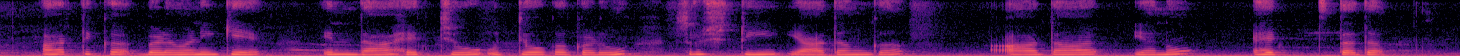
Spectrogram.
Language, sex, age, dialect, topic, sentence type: Kannada, female, 18-24, Dharwad Kannada, banking, statement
